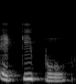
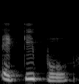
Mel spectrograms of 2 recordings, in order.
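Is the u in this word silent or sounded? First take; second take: silent; silent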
